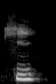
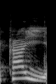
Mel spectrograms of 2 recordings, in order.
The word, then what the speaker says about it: qui: E a pronúncia desse que, vamos por aqui, a pronúncia desse que tem que ser bem aberta. Então, a pronúncia é assim, tá? Que, tá? Não é cair, é que.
